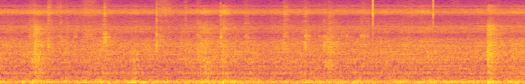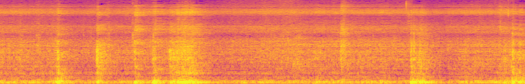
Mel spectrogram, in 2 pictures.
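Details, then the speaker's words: Amplifier with equalizer, no music playing: irregular sharp crackles and pops over a steady low hum in the speaker; noise comes from the two-pin supply feeding the equalizer's front indicator lamps. "pernah mengalami amplifiernya mengeluarkan suara seperti ini di saat musik tidak ada"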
